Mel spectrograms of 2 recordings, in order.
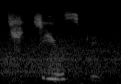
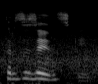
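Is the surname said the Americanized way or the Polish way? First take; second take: Polish; Americanized. First: The name is said with Polish sounds. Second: The name is said with simplified Americanized sounds. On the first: This is the original pronunciation of the name. "his name was in Polish" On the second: This is how the name's owner says it himself. "the way he was saying it, it was like"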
